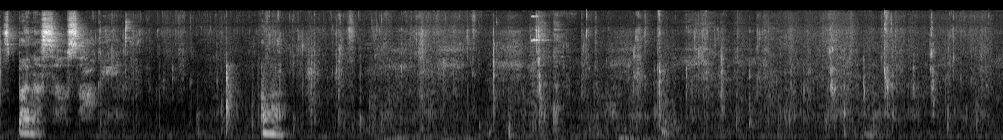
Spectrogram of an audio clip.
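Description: People bite into and chew food close to a microphone.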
